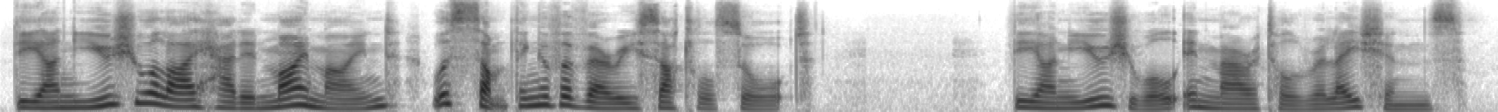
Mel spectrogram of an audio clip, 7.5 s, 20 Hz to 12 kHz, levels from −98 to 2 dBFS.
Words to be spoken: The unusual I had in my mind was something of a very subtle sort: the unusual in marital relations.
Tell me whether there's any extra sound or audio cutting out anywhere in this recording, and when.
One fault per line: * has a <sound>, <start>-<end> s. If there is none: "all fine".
all fine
